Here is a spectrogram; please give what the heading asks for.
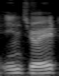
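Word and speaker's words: inchoate: next one इज इनचुएट इसको pronounce करते हैं इनचुएट के करके और इसका जो पार्ट्स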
